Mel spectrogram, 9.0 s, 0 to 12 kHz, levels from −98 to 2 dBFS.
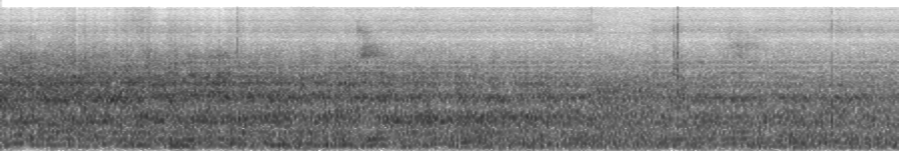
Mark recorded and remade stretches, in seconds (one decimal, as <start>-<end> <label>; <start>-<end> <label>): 0.0-5.9 remade; 5.9-6.5 recorded; 6.5-9.0 remade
